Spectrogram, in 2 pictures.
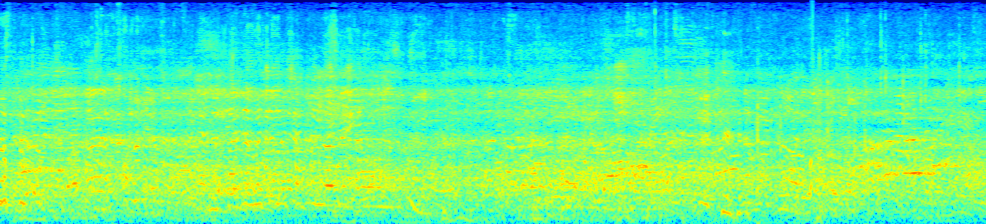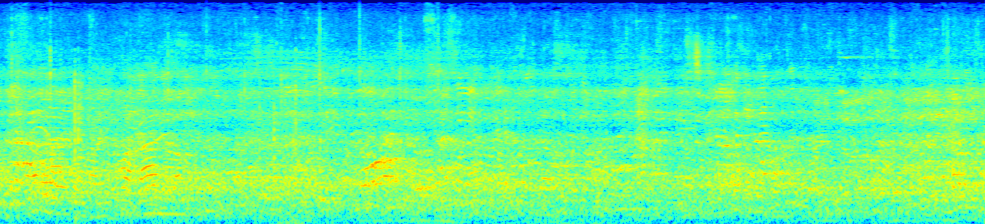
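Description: A crowd of young people chatters and murmurs nearby in a large echoing hall.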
